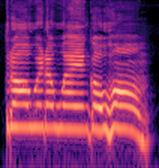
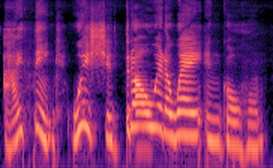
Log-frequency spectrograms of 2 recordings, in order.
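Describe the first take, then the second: First: High, loud chanted dismissal; robins' loud taunt; jeering robins. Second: Toad passing it on at ordinary volume; toned-down storybook Toad; Toad repeating robins. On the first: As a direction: call it out high and loud as mean birds. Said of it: "said the robins". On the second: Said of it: "he said". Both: Acted.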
